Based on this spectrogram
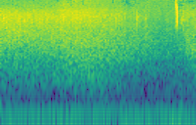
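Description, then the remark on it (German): A steady, hissing roar of ocean surf fills the whole stretch, a constant wash of waves at an even, moderate loudness with no voices. “Und du hörst das Brausen, das Angenehme der Wellen.”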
